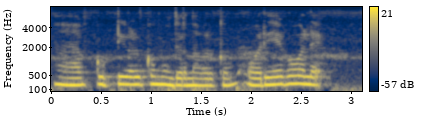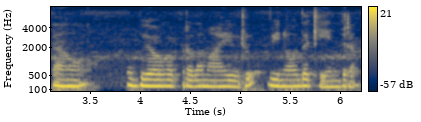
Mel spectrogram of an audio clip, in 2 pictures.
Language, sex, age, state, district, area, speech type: Malayalam, female, 18-30, Kerala, Kottayam, rural, spontaneous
